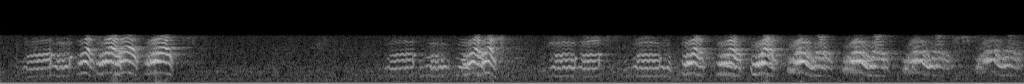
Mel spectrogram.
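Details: Several Costa Rican birds call in quick bouts. The nasal, bleating notes are stacked in harmonics, come in clusters of two to four and overlap irregularly, over constant background hiss.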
